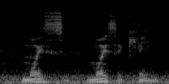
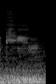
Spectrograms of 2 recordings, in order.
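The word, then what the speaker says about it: Moise Kean: Ronaldo, because Kane is Moise Kane is in such a good form. But Harry Kane, Moise Kane. Although it should be Keane. I think it's just Italian pronunciation.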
